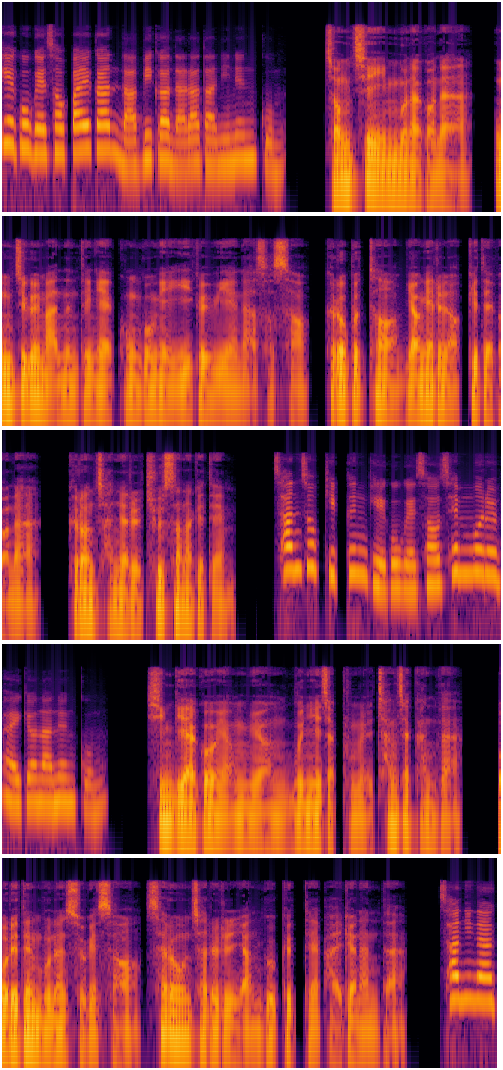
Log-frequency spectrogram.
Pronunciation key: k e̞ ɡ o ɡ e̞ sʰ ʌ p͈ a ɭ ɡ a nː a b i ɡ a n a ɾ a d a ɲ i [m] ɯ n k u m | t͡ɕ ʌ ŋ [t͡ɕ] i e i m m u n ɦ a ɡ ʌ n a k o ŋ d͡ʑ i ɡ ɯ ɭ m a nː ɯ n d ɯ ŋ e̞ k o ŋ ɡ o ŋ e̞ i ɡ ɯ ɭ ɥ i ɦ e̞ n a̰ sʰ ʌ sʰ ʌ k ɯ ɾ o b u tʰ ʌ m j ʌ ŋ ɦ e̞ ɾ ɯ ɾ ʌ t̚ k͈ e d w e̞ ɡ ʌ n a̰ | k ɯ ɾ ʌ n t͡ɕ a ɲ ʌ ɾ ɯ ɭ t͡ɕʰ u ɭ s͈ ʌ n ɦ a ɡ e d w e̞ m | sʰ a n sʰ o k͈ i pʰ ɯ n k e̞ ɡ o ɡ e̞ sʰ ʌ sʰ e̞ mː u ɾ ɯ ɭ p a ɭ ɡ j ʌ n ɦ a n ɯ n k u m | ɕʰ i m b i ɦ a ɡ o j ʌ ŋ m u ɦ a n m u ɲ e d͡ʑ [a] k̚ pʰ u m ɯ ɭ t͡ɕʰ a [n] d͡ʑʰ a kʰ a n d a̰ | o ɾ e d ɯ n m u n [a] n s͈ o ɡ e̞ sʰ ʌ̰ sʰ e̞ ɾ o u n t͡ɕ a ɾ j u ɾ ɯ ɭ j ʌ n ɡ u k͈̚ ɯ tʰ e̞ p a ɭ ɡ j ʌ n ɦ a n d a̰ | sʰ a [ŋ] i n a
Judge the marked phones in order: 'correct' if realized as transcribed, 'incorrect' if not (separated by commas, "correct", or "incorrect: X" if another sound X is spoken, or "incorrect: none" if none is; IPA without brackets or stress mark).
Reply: incorrect: n, incorrect: t͡ɕʰ, correct, incorrect: ŋ, correct, incorrect: ɲ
